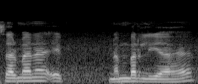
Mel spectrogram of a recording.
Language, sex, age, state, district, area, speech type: Urdu, male, 45-60, Delhi, North East Delhi, urban, spontaneous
